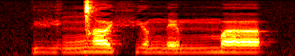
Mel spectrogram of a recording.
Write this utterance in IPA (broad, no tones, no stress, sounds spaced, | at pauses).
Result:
vʲ ɐ ŋ͡ǀ ɐ fʲ ɔ n e mː ɐ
